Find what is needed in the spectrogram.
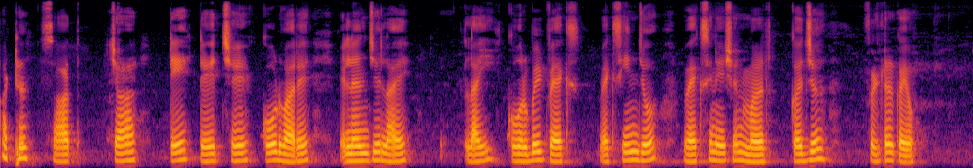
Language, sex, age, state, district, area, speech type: Sindhi, male, 18-30, Rajasthan, Ajmer, urban, read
